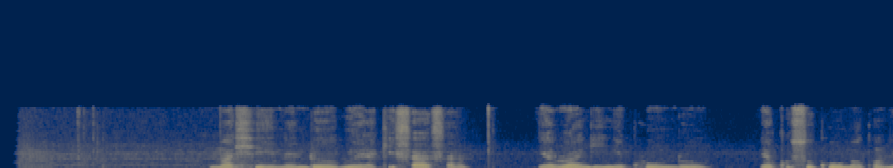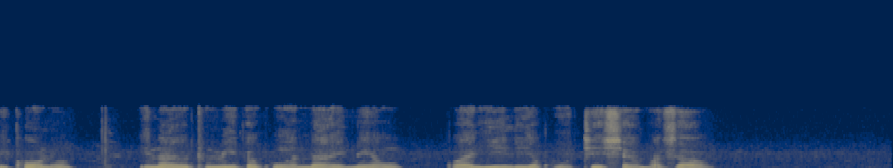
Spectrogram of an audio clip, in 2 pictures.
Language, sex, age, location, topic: Swahili, male, 18-24, Dar es Salaam, agriculture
